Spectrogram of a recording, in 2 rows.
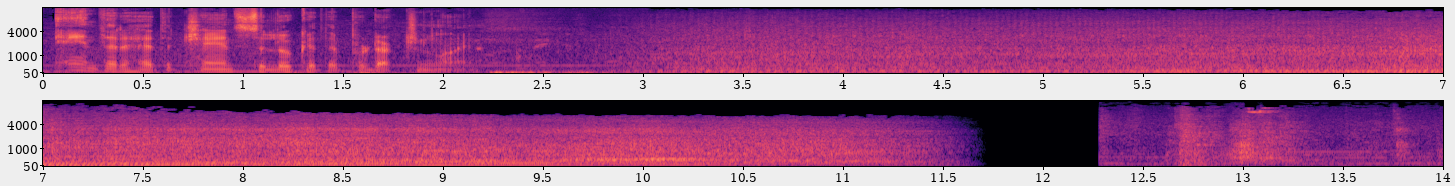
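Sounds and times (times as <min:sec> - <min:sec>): vehicle engine accelerating: 0:02.6 - 0:11.7.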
